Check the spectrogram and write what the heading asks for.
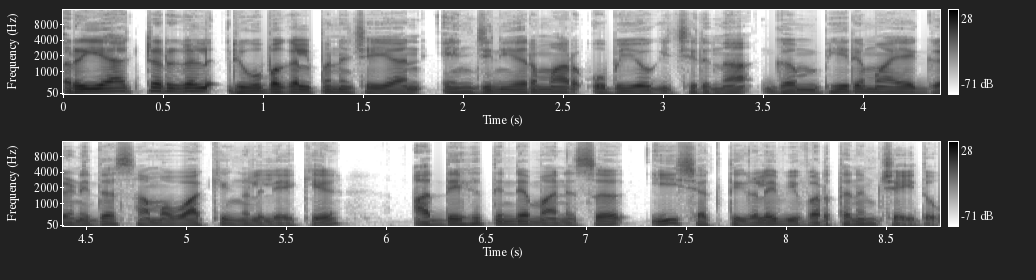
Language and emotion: Malayalam, neutral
